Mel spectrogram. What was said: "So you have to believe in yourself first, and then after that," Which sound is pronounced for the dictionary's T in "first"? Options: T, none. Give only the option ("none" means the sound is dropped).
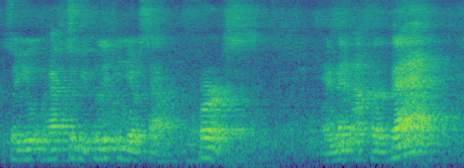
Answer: T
